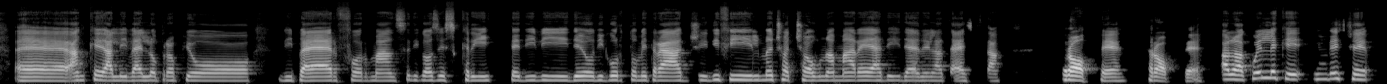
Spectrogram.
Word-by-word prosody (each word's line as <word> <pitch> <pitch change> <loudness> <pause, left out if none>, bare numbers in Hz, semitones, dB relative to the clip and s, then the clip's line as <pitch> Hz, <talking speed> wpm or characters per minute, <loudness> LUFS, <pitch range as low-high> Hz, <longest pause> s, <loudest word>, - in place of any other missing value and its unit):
uhm, - - -1
anche 175 +3 +3
a 180 - +6
livello 185 0 -1
proprio 180 -2 -3 0.3
di 185 -1 -10
performance, 180 0 +2
di 200 - -9
cose 195 0 -3
scritte, 190 0 -4
di 190 +1 -6
video, 195 0 -1
di 195 +1 -5
cortometraggi, 195 -1 +1
di 215 +2 -3
film, 210 0 -1
cioè, 210 -1 -2
c'ho 190 -2 -1
una 185 0 -1
marea 185 0 +1
di 190 +1 -7
idee 185 -1 -2
nella 180 0 -5
testa. 170 -1 -4 0.5
Troppe. 175 -5 +4
Troppe. - - -1
Allora, 230 -2 +5
quelle 300 +5 +2
che 240 -4 -1
invece 240 -3 -2
190 Hz, 130 wpm, -21 LUFS, 180-200 Hz, 0.5 s, a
